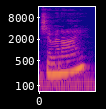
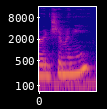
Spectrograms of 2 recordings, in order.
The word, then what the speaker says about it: Gemini: the even width of Gemini or jiminey depending on how you wish to pronounce it with the Apollo missions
